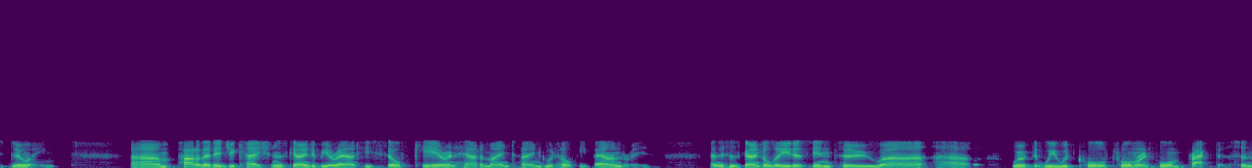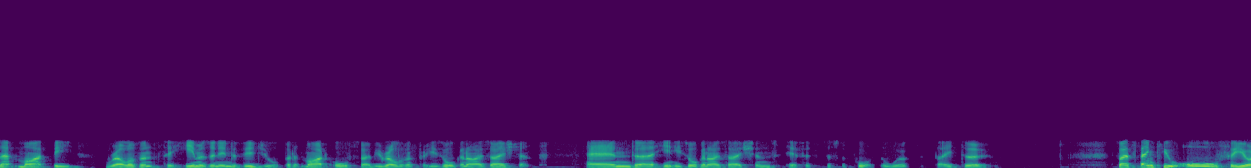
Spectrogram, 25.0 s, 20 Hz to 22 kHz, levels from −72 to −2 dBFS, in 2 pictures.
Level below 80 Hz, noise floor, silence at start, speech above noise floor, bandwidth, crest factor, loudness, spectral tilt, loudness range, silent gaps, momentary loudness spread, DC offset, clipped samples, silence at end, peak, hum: -70 dBFS; -68 dBFS; 0 s; 44 dB; 3.9 kHz; 20 dB; -24 LUFS; -10.5 dB/octave; 5 LU; none; 11 LU; under 0.1%; under 0.1%; 0 s; -4 dBFS; none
